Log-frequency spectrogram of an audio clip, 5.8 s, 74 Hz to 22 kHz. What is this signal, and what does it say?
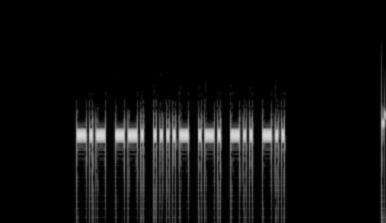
Morse code, heard as a keyed tone, about 25 wpm, 700 Hz. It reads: KG4RDD
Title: USA Call Signs - 6 Characters - 4x Character Spacing - 25wpm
